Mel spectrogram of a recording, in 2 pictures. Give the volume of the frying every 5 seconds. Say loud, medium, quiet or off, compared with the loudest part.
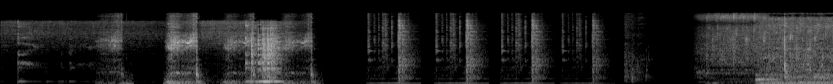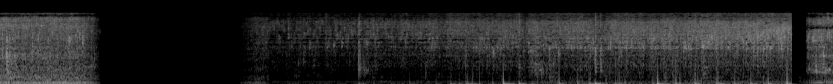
loud, loud, medium, loud.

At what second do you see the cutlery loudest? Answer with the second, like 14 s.
2 s.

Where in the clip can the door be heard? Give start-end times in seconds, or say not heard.
not heard.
